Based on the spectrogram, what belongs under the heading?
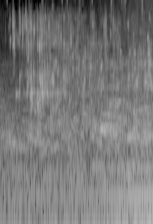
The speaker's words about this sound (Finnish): Täyttäkää nuo astiat vedellä.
